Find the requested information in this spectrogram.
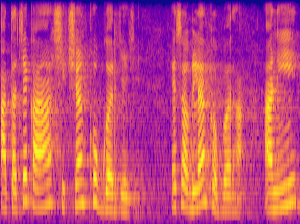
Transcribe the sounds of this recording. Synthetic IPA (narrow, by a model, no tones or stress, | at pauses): at̪at͡ɕekaãɕikʂəɳkʰuːpɡəɾd͡ʑed͡ʑḛ̃ | ɦẽsəɡljãkʰəbəɾɦã̰ | a̰ɽ̃i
